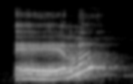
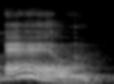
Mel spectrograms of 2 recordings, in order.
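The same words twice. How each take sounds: First: It is said as a question. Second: It is said as a firm statement.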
